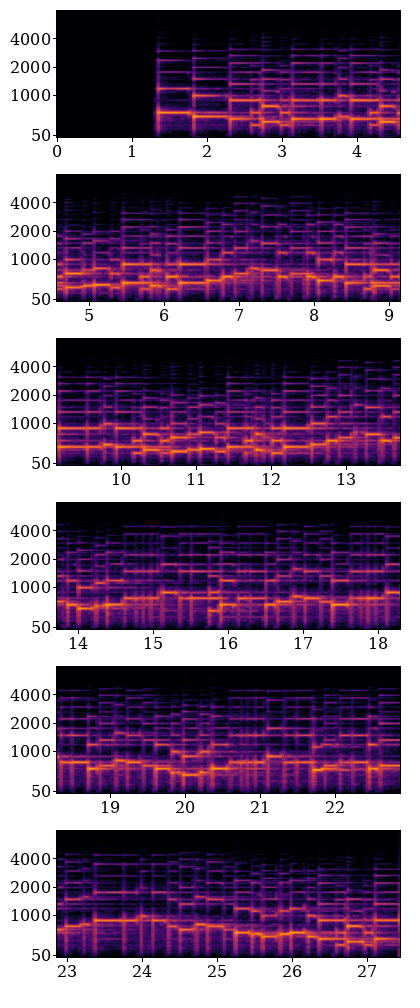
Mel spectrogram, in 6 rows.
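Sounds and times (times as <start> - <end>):
folk tune in D major: 1.4 - 27.4.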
